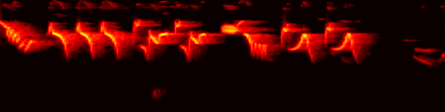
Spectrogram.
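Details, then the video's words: Indigo bunting song: a lively string of sharp, high, downslurred chirps in quick succession, several notes in close pairs, ending after nearly two seconds with two soft fading notes. "Indigo Bunting Song"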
